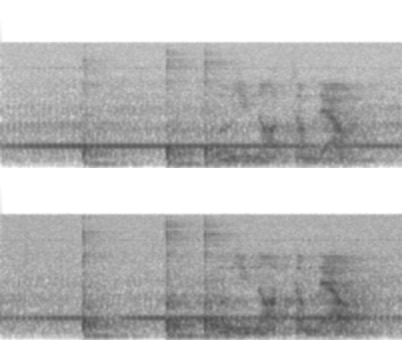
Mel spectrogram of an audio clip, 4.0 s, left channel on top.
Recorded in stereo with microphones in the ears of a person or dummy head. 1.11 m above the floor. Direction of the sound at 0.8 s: 35° right (ahead or behind).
